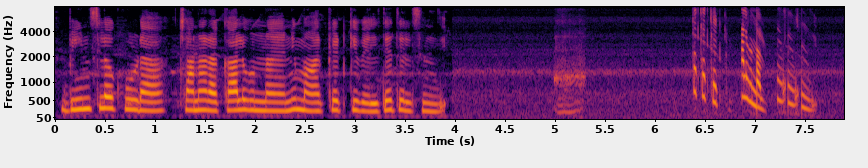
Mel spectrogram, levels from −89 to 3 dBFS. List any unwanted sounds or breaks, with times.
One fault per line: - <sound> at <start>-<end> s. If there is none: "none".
- throat clearing at 5.0-5.3 s
- chirp at 6.4-7.7 s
